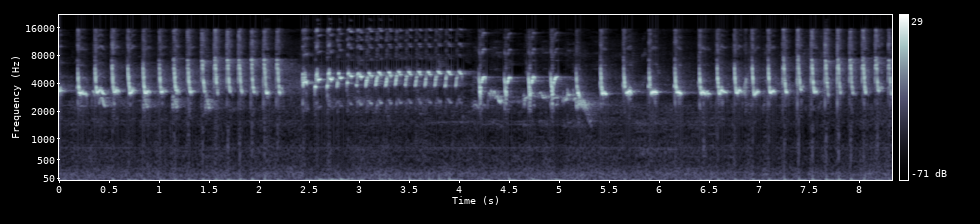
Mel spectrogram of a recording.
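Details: Javan bush lark singing a long, varied sequence of rapid staccato chirps, broken by a dense buzzy trill and then a return to evenly spaced high notes. No other sounds.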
